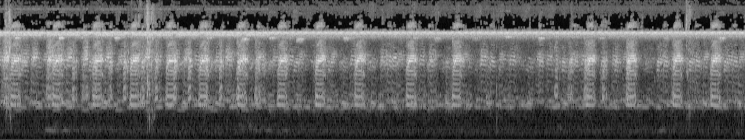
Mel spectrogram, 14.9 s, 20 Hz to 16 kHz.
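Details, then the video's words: Green tree frogs calling together at Headquarters Pond, SMNWR, 9 to 10 pm in early June 2021: bright, repeated quonk-like notes near eighty per minute, fairly regular, over a constant high hum and faint low croaks. "Green Tree Frog Chorus"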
